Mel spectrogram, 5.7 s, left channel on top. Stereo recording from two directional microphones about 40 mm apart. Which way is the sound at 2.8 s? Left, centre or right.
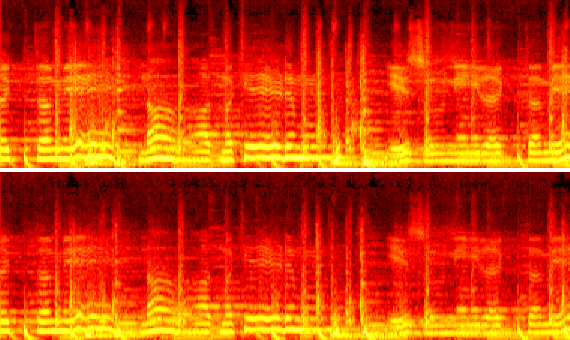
Left.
